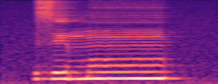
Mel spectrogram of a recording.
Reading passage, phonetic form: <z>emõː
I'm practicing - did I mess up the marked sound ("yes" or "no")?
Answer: no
